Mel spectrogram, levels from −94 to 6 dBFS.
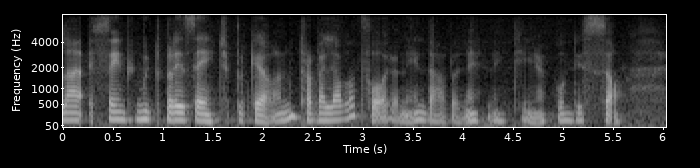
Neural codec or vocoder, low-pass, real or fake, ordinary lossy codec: codec, 16 kHz, 0.8 kbps, ZipCodec; none; fake; none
